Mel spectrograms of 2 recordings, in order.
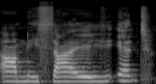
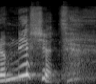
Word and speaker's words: omniscient: pronouncing them all right first we have omniscient not omnis but omniscient omnipotent y all you I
